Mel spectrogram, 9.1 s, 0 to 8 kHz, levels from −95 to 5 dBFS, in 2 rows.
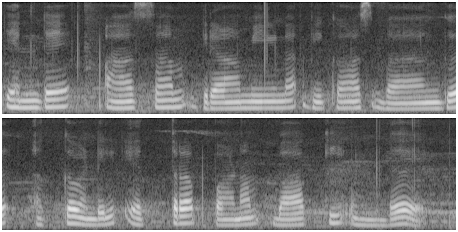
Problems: continuous background conversations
